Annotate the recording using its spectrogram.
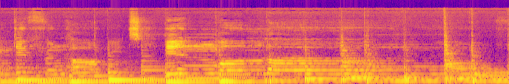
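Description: Cello music: plucked notes over long, sustained low cello notes, in an instrumental passage of a slow song.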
